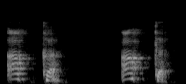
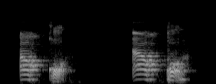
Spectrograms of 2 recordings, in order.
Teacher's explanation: I will use the farthest part from the back to hit the upper mouth, and I will bring letter qaf right and try to direct the pressure of the sound to the roof of the palate.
